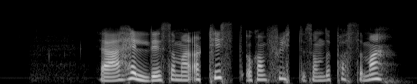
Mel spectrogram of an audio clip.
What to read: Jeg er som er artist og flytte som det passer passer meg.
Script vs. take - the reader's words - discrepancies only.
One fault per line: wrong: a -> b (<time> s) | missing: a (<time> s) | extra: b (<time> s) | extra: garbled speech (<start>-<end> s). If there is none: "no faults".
extra: heldig (1.3 s)
extra: kan (2.5 s)
missing: passer (3.7 s)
